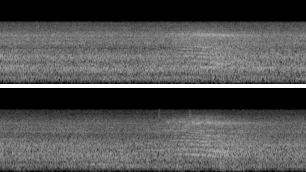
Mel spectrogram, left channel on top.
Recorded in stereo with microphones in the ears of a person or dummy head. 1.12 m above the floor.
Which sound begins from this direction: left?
Running water, at 0.0 s.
